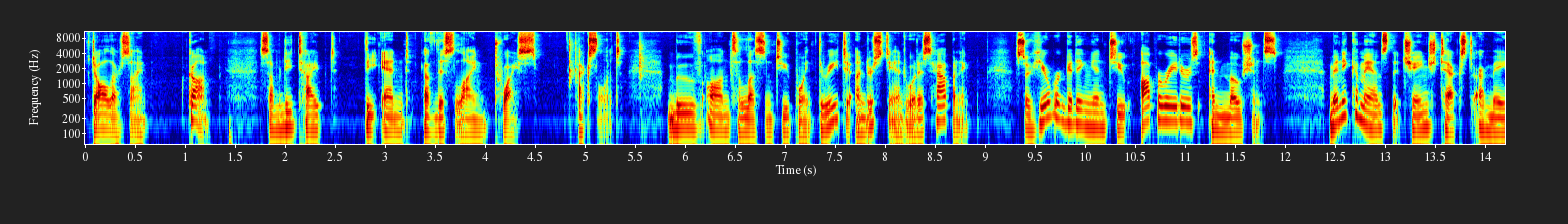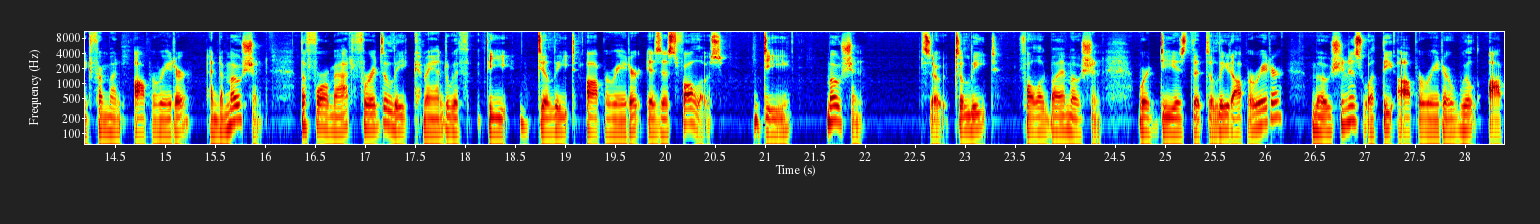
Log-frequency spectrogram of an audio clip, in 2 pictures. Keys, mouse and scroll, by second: 4.8 Escape, 5.5 j, 6.5 j, 7.6 j.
